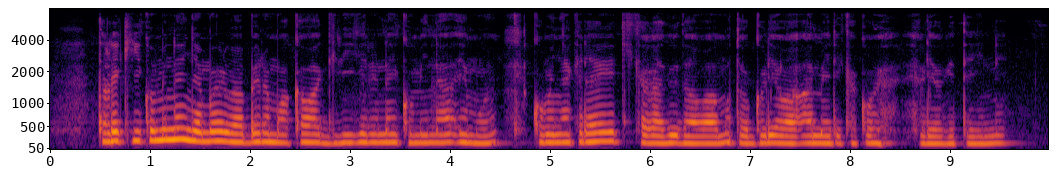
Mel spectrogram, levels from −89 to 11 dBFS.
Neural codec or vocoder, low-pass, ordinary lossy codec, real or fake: none; 7.2 kHz; none; real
